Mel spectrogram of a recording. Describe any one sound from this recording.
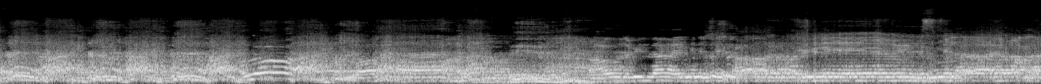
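An elderly man chants in a melodic, drawn-out voice close to a microphone.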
